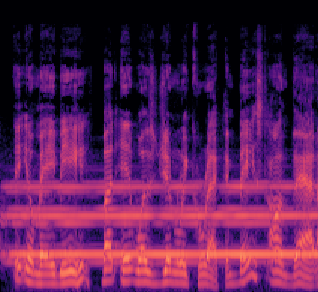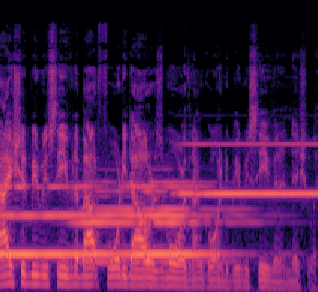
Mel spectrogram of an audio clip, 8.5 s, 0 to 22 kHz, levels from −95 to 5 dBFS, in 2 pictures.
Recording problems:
background music; very loud; throughout; 1 dB above the speech

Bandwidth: 15.5 kHz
